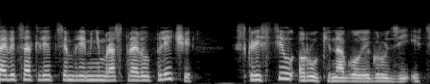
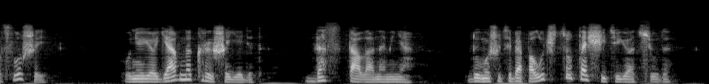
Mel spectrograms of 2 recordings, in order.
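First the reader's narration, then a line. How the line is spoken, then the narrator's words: Confidential tone. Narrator (Russian): поинтересовался парень, доверительным тоном сказал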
